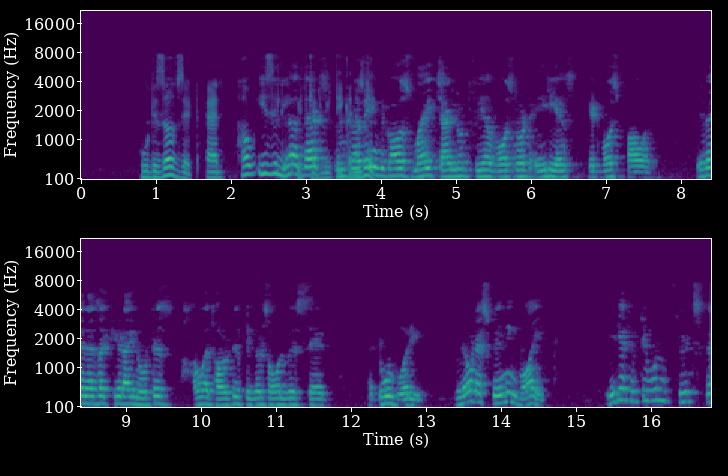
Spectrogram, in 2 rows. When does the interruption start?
2.7 s

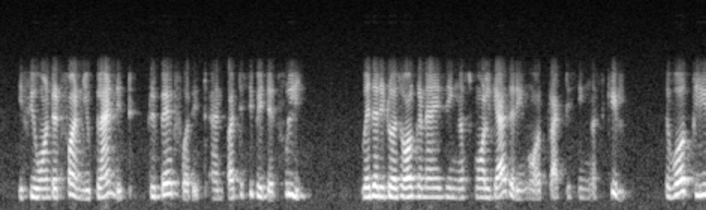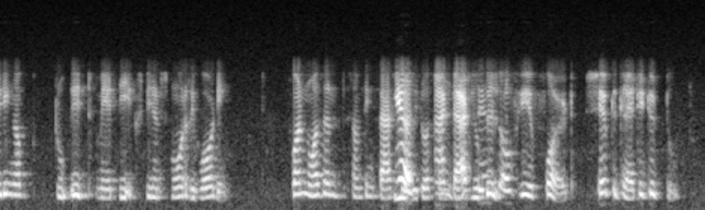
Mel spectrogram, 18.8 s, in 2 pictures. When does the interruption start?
14.7 s

